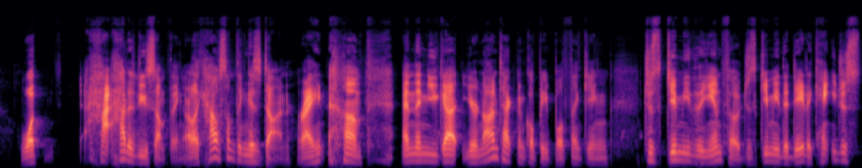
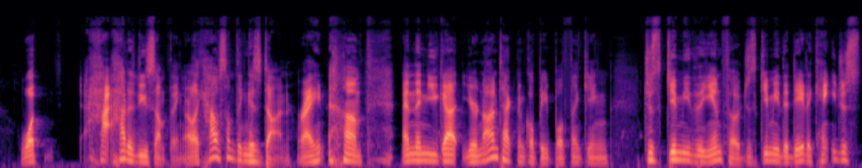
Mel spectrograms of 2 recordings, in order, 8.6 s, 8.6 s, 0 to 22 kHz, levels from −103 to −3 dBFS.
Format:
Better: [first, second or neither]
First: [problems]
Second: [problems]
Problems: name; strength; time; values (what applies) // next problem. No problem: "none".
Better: second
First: thin; somewhat; fading below 450 Hz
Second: none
